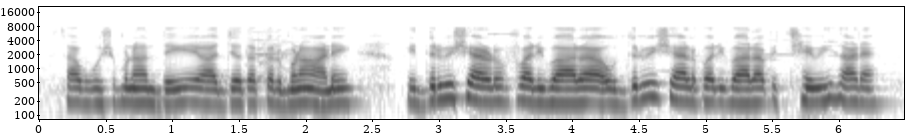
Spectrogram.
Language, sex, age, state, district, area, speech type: Dogri, female, 45-60, Jammu and Kashmir, Samba, urban, spontaneous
